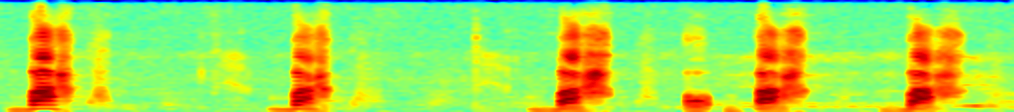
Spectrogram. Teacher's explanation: e o bar é a sílaba tônica mas termina aí ó ela é paroxítona mas não recebe acento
